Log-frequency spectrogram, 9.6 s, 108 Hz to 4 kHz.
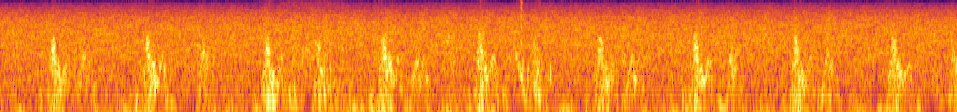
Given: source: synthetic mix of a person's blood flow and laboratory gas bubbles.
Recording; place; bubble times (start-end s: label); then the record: Doppler ultrasound of blood flow; precordium
2.58-3.54 s: bubbles
5.12-5.54 s: bubbles
From the record:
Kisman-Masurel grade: 221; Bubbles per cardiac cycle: several, 3 to 8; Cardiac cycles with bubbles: 10 to 50%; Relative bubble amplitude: barely perceptible (0.100 to 0.250); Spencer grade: 2 (many but less than half of the cardiac periods contain bubble signals, singularly or in groups); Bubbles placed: anywhere in the cardiac cycle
